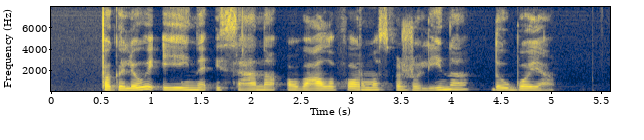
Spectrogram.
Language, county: Lithuanian, Utena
